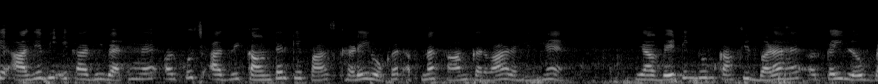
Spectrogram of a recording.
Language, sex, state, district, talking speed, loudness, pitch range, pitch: Hindi, female, Uttar Pradesh, Muzaffarnagar, 200 wpm, -32 LUFS, 210-250 Hz, 230 Hz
